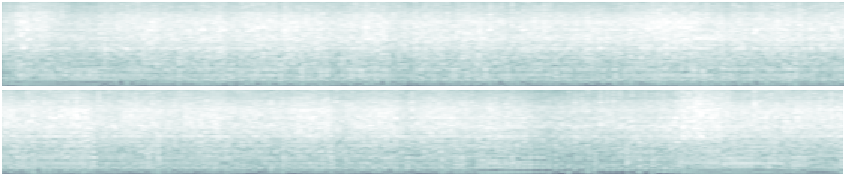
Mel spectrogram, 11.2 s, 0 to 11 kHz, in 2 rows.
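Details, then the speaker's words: Two-engine Wheel Horse garden tractor, front belt disengaged so engines run uncoupled, throttle raised, not adjusted in about 5 years: twin-engine drone with an occasional uneven puff, one engine missing slightly; carburetor main adjustment off, rear throttle linkage being tweaked. "I hear an occasional puffing sound I'm going to mess with this rear throttle linkage and I'm listening to the sound as I apply pressure each Direction [Music] that's a little better but I don't like that puffing sound sounds like one engine is missing a little [Applause] bit"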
